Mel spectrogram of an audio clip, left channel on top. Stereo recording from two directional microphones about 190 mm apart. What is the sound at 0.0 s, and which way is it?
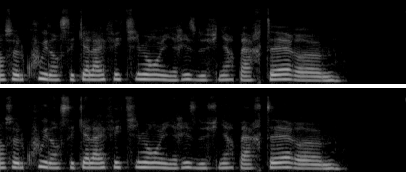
Speech, 30° left (ahead or behind).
